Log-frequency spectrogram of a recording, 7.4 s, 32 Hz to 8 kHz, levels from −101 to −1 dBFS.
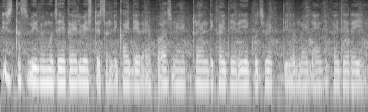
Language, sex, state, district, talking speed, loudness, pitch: Hindi, male, Rajasthan, Bikaner, 220 wpm, -16 LUFS, 125 Hz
